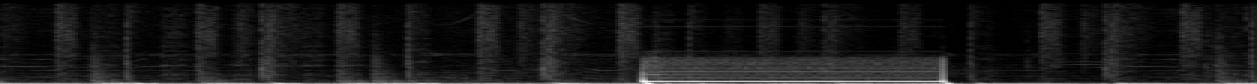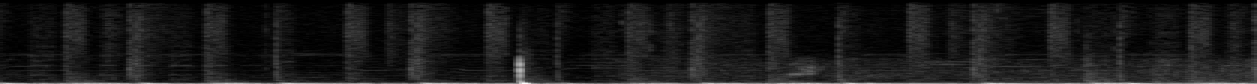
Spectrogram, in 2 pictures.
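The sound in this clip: A telephone call is placed during a prank phone call: a single steady ring tone lasts about a second over rhythmic background music, with a brief click a few seconds later.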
